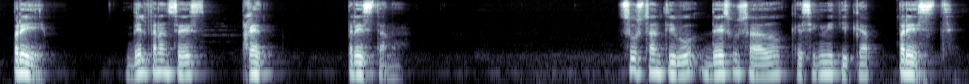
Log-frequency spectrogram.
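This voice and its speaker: A man reading dictionary entries aloud in a measured way, spelling out how each word ends. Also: mid-range voice, mellow.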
